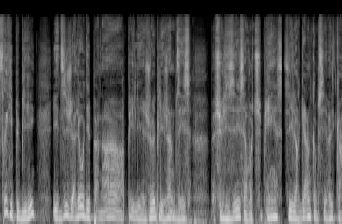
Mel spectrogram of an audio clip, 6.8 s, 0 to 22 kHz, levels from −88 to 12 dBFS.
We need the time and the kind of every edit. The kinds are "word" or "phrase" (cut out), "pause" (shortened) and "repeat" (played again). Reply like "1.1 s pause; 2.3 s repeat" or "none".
3.1 s word; 5.6 s word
